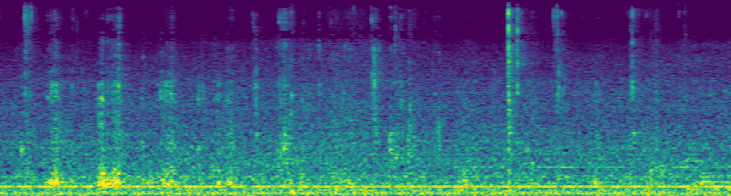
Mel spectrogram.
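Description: Faint chewing of a mouthful of food, with small irregular clicks and crunches from the mouth, over a low steady hum.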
